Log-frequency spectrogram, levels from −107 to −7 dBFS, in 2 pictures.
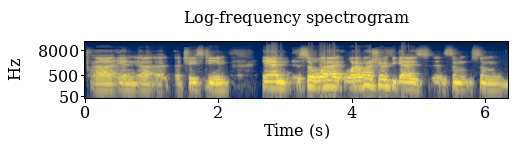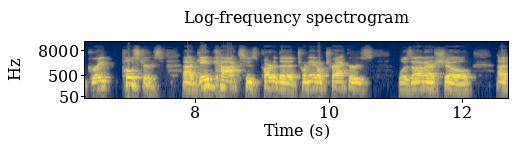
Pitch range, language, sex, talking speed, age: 125-155 Hz, English, male, 175 wpm, 40-59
